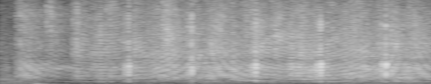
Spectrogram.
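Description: Audience applauding, the clapping building up quickly in the first half second.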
